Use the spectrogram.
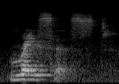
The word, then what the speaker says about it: racist: Racist. This is an adjective with 2 syllables and we stress the first one.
